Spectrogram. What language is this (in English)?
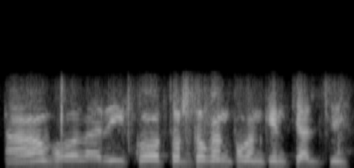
Odia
